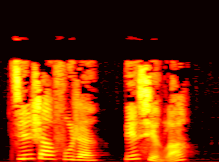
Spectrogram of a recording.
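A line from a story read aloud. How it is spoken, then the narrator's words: Laughing. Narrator (Chinese): 他们笑道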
